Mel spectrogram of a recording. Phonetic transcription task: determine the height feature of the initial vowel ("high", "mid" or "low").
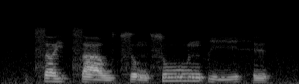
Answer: low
